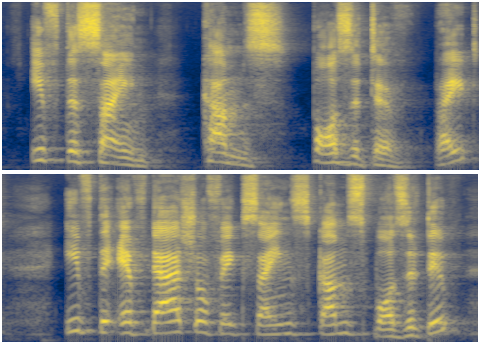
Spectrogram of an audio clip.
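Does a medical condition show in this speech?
No.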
